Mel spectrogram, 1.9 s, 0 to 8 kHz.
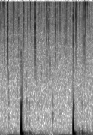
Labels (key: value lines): label: biophony, double pulse
recorder: SoundTrap 300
